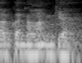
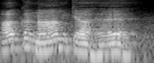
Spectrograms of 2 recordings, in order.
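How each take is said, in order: First: It is said flat, without a tune. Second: It is said with a lively tune.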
